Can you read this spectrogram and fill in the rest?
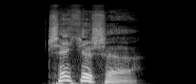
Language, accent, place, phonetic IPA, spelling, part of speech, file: German, Germany, Berlin, [ˈt͡ʃɛçɪʃɐ], tschechischer, adjective, De-tschechischer.ogg
- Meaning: inflection of tschechisch: 1. strong/mixed nominative masculine singular 2. strong genitive/dative feminine singular 3. strong genitive plural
